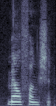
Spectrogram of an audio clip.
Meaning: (noun) 1. Faulty functioning 2. Failure to function; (verb) 1. To function improperly 2. To fail to function
- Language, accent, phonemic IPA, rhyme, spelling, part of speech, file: English, US, /ˌmælˈfʌŋk.ʃən/, -ʌŋkʃən, malfunction, noun / verb, En-us-malfunction.ogg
